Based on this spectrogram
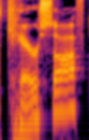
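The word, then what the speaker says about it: Kairosoft: I think it's Caresoft. It's Kairsoft.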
